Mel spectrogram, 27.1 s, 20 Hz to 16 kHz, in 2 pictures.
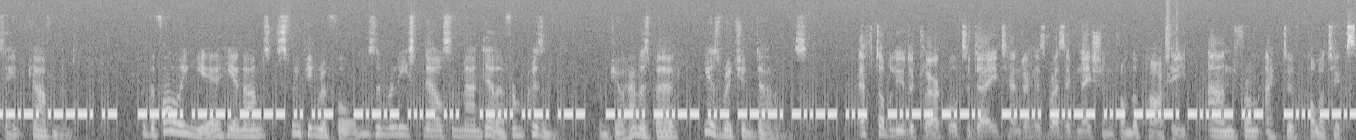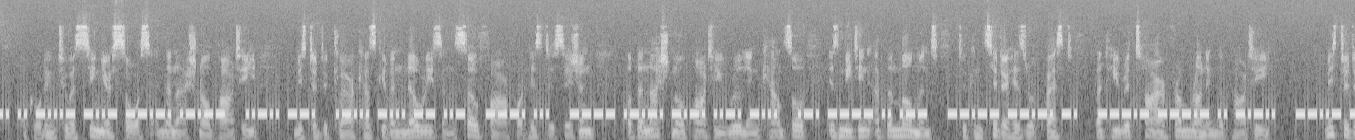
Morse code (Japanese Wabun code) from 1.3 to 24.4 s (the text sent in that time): シンゴウ サクラ オチヤ キユウシユウ ユキ キユウシユウ ハジメマシテ トリ オハヨウ ソラ コンニチハ ナゴヤ アシタ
